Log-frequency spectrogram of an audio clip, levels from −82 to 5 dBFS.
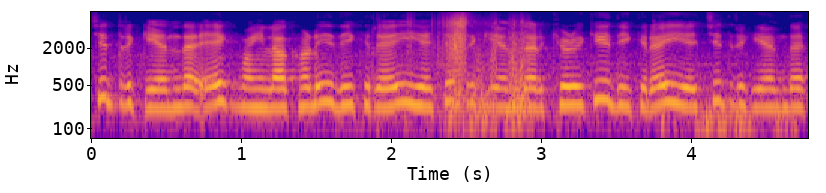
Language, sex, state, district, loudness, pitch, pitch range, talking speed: Hindi, female, Madhya Pradesh, Katni, -17 LUFS, 235 Hz, 225-250 Hz, 240 wpm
